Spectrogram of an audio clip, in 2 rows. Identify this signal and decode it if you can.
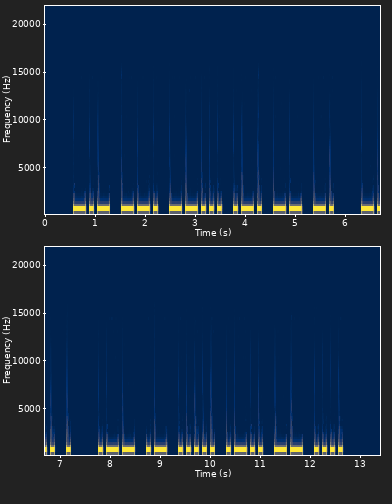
Morse code, heard as a keyed tone, about 15 wpm, 700 Hz. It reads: KG7RMN DE WA5LMH
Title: USA Callsign DE Callsign - 6 Characters - 15wpm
